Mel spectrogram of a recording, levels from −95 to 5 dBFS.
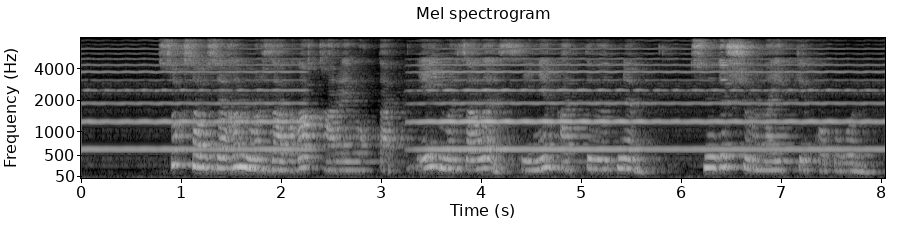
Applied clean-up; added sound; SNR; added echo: none; Bowed string instrument; 2 dB; reverberation time 0.7 s.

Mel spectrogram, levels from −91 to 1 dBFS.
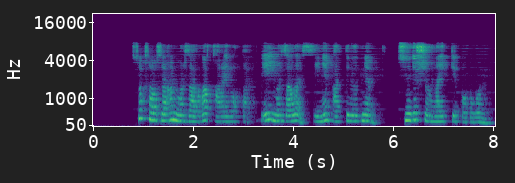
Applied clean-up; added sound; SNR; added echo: neural mask model DeepFilterNet 3.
